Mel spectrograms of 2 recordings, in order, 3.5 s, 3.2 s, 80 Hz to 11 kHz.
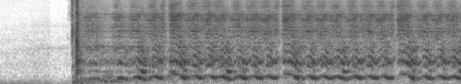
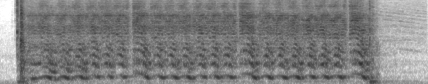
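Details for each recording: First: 1969 Ford Mustang V8, one owner, 59K original miles, sat 30+ years: even rhythmic starter cranking during a compression test. Readings are cylinder 5 about 95, 6 about 120, 7 about 115; weak spark suspected. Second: 1969 Ford Mustang, 59K miles, sat 30+ years: steady cranking with even compression pulses but it never fires. No spark after the points gap was reset from about 30 to 21 thousandths.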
